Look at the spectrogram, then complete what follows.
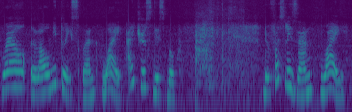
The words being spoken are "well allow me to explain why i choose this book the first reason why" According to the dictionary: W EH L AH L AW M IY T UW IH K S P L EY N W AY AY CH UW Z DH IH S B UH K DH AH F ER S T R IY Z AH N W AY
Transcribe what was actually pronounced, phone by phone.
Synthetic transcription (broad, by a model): W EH L AH L AW M IY T UW IH K S P L EY N W AY AY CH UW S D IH S B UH K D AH F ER S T R IY Z AH N W AY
